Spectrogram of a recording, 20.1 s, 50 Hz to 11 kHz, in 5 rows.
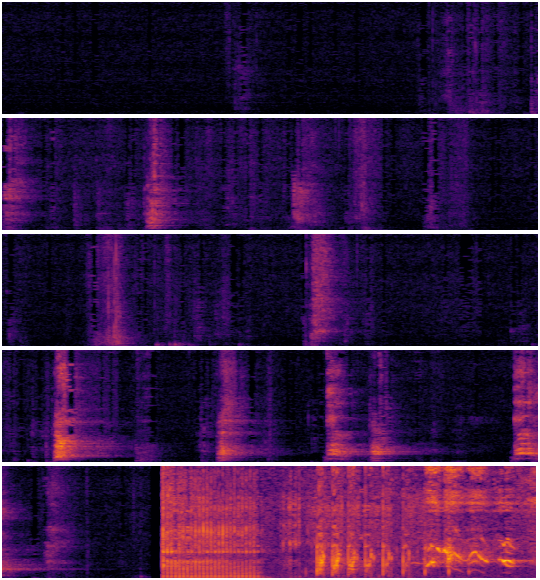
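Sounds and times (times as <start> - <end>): dog barking: 12.4 - 15.2, 15.9 - 16.6.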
